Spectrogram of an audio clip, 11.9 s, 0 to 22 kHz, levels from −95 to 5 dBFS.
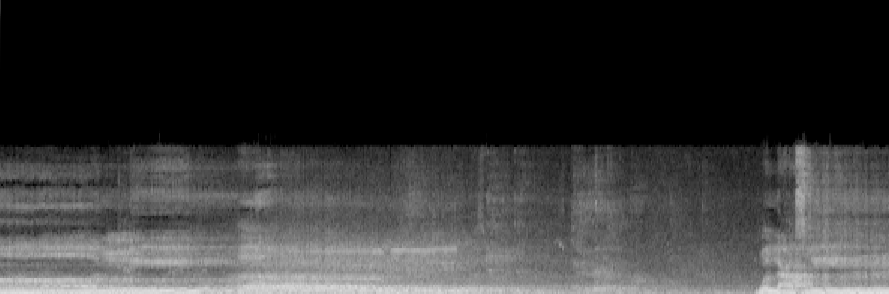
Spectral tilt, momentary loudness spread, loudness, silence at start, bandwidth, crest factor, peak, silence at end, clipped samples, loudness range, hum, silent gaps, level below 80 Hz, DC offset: -6.5 dB/octave; 18 LU; -13 LUFS; 0 s; 11.5 kHz; 12 dB; -2 dBFS; 0 s; under 0.1%; 12 LU; none; none; -46 dBFS; under 0.1%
